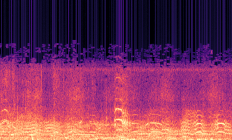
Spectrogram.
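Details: Colony of King penguins calling at Fortuna Bay on South Georgia, several birds at once giving quavering, trumpeting phrases that waver up and down, with a brief higher upsweep partway through.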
